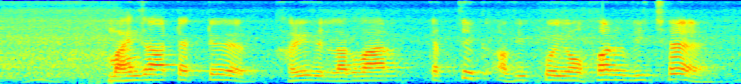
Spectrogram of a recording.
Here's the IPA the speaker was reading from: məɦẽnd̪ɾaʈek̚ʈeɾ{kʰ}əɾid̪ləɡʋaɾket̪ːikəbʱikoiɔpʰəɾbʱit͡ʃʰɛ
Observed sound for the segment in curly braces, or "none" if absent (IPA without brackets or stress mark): kʰ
